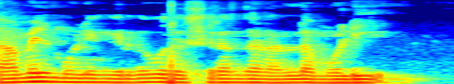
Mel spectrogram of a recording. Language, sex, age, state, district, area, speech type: Tamil, male, 18-30, Tamil Nadu, Nagapattinam, rural, spontaneous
